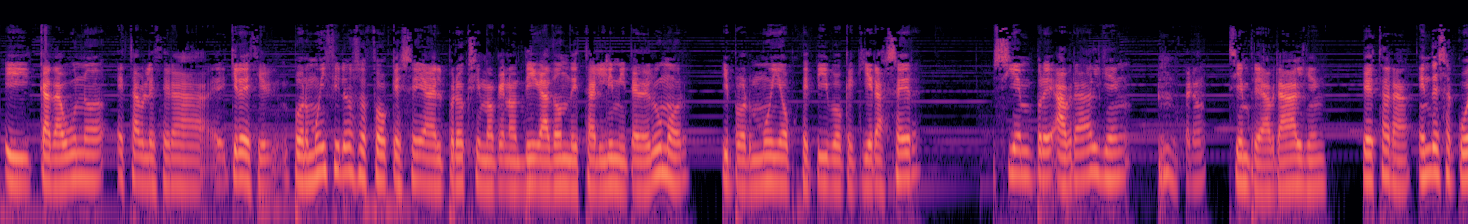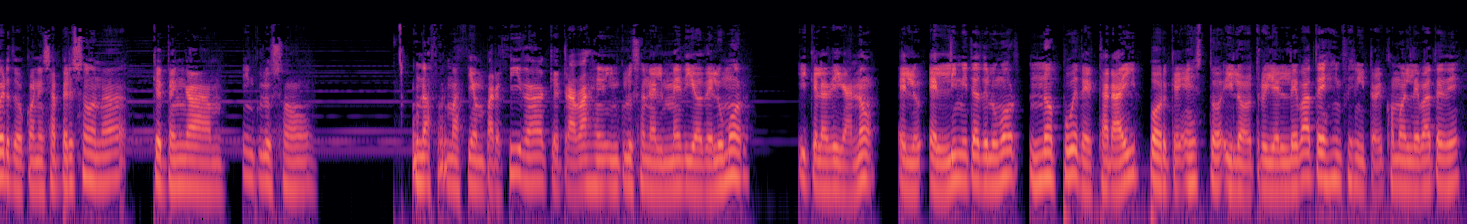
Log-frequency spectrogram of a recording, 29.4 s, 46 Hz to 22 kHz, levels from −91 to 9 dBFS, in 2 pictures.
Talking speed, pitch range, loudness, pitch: 175 wpm, 135-160 Hz, -22 LUFS, 145 Hz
